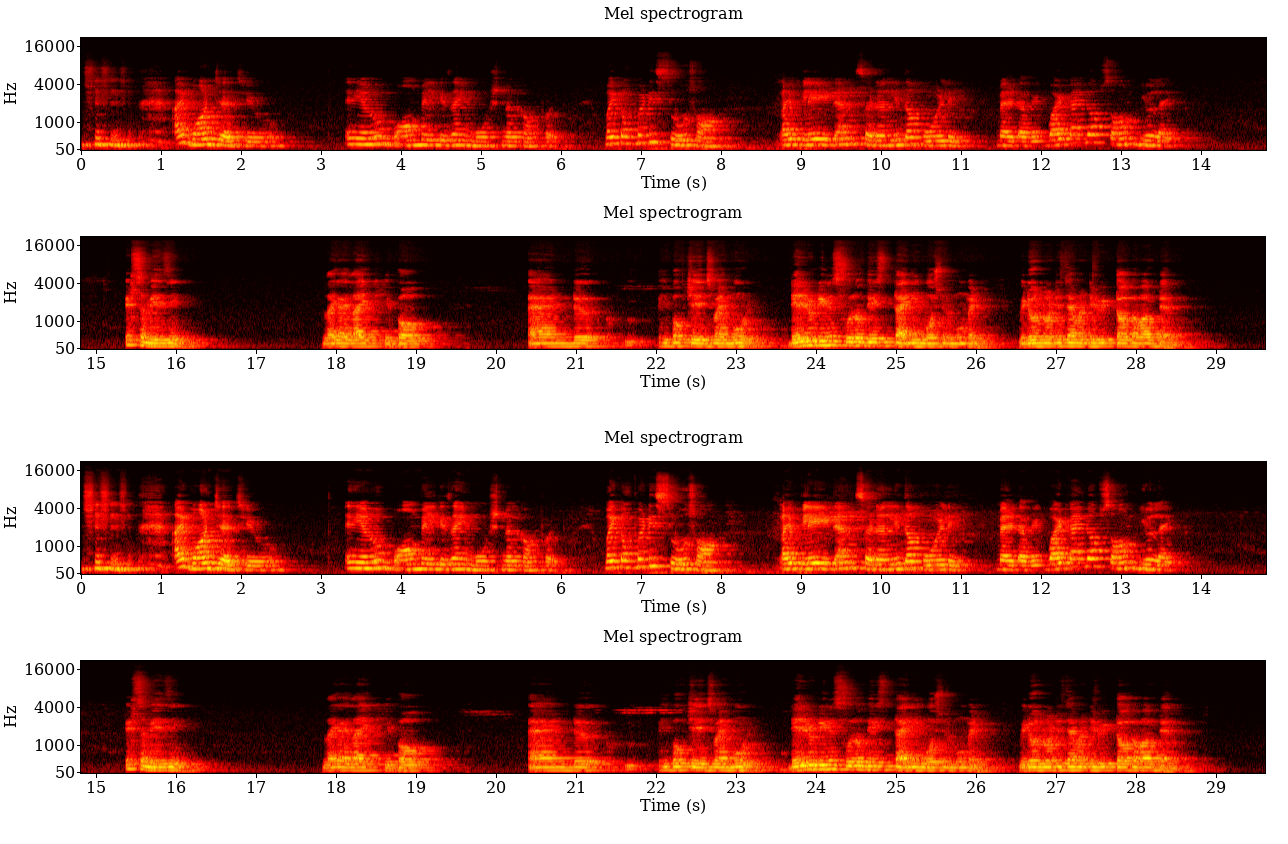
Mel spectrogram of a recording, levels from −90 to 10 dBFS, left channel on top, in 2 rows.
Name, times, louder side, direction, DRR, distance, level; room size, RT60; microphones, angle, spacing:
voice 1, 0.0-2.6 3.3-6.2 6.6-8.2 8.7-11.2 11.4-13.8 21.9-22.0, right 4 dB, 70° right, 0.7 m, -28 dB
voice 2, 15.4-16.1 17.8-19.1 20.4-21.3 21.6-21.8 22.0-23.3 23.7-26.1 26.5-28.6, left 1 dB, 70° left, 2.3 m, -24 dB
18.0 x 10.5 x 5.5 m
head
